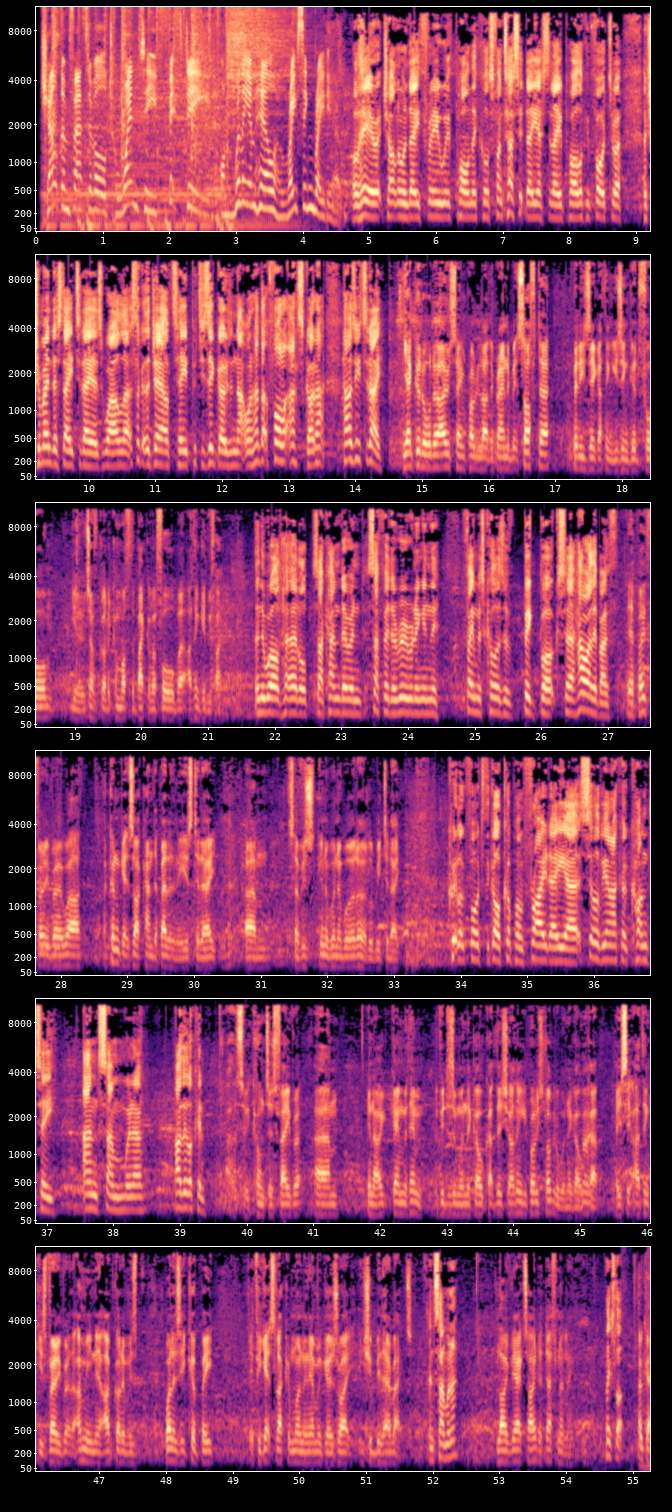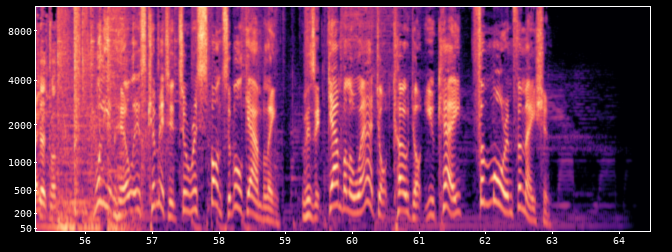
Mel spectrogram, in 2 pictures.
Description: Trainer Paul Nicholls talks about his hopes for three of his horses on Day Three and the Gold Cup on Friday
